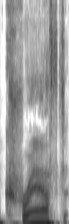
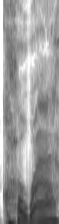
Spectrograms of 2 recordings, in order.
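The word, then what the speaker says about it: carafe: it's ornament I think I used to say craft of wine also oh instead of kff uhhuh I thought it was a craft and on The Air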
